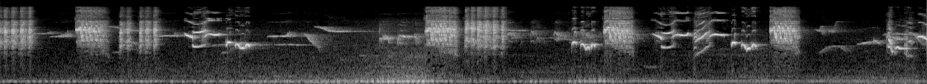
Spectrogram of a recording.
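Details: Highly agitated Oriental magpie-robin alternating harsh noisy bursts with clear downslurred whistles and short rising notes, phrases separated by brief gaps, over low background hum; played to stimulate other magpie-robins to sing.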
